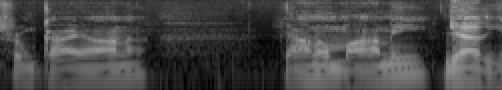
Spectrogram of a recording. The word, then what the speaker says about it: Yanomami: Yanomami? Yeah, the Yanomami.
